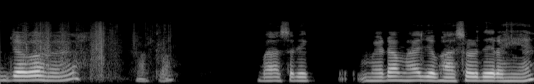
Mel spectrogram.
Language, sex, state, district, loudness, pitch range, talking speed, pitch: Hindi, female, Uttar Pradesh, Deoria, -21 LUFS, 170-190 Hz, 125 wpm, 180 Hz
